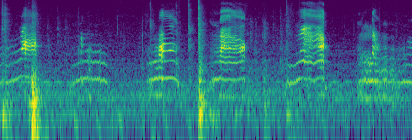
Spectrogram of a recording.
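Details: Small female cat in heat producing a run of about six loud, quavering yowls, each wobbling in pitch and lasting under a second, separated by brief pauses and a couple of sharp knocks.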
